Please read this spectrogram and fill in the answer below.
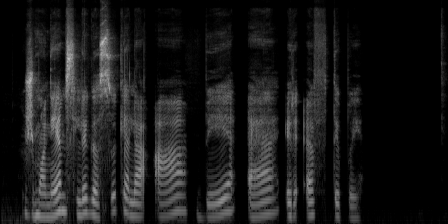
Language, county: Lithuanian, Panevėžys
